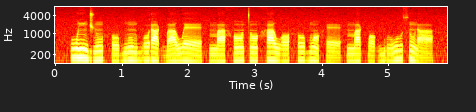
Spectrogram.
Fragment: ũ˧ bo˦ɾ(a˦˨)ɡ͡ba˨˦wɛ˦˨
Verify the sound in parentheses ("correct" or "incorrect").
correct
